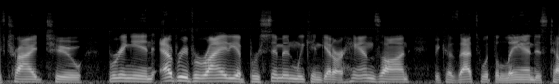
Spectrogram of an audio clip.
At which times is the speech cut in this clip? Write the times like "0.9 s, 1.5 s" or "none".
0.9 s, 4.3 s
